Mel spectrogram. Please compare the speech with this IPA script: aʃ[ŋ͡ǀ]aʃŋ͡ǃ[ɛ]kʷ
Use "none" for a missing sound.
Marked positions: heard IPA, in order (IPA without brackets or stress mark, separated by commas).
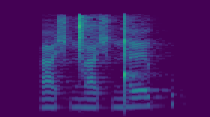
ŋ͡ǀ, ɛ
